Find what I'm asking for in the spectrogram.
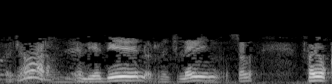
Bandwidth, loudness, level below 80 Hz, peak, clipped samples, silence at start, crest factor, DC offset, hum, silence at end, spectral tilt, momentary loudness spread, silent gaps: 4.1 kHz; -20 LUFS; -52 dBFS; -4 dBFS; under 0.1%; 0 s; 16 dB; under 0.1%; none; 0 s; -11.5 dB/octave; 16 LU; none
